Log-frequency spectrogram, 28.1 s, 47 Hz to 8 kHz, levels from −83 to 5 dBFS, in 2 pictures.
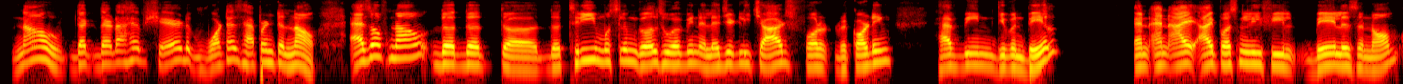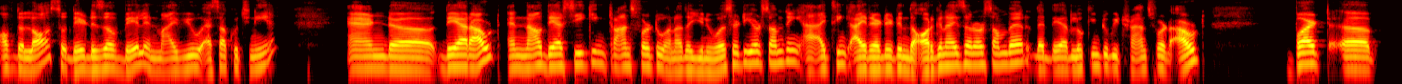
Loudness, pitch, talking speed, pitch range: -23 LUFS, 145 Hz, 195 wpm, 125-165 Hz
